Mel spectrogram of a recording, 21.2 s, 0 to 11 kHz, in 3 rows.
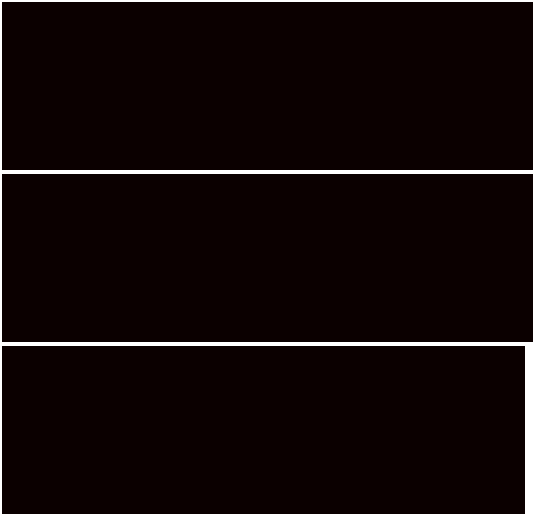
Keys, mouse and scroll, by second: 5.5 n, 13.7 click, 14.2 n, 14.7 click, 17.1 click, 20.4 click.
